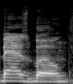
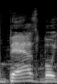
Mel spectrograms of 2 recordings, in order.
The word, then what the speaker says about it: Bazbeaux: I think we should start with Bazbeaux because we got it.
